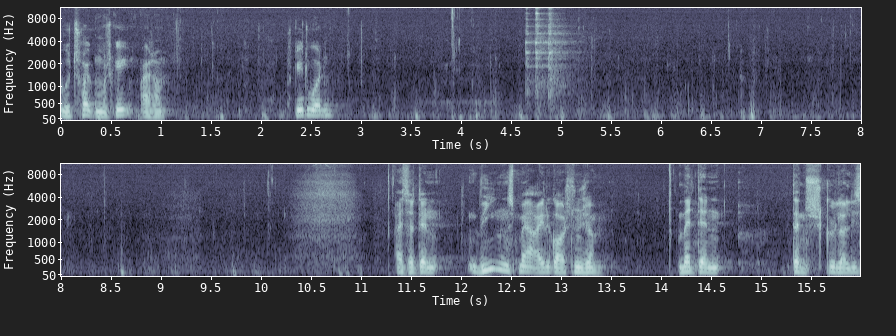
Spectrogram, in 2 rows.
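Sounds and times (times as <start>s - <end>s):
speech: 0.0s - 1.3s, 2.3s - 2.8s, 11.4s - 13.5s, 14.2s - 14.7s, 15.3s - 15.9s
chewing on a piece of chili during a food and wine tasting: 0.3s - 10.4s.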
